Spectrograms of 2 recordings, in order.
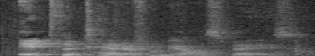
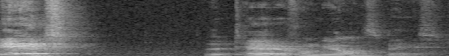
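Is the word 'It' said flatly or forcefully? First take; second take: flatly; forcefully. First: The word 'It' is said flatly. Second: The word 'It' is exclaimed forcefully. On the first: The speaker calls it wrong. "you cannot just say It" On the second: The speaker calls it right. "there's an exclamation point"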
